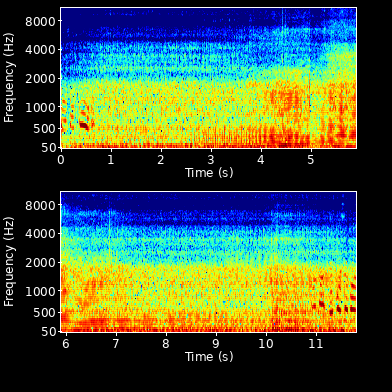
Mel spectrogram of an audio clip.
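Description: A Yamaha Ténéré XTZ motorcycle revs and accelerates through loose sand, the engine rising and falling loudly and close, with rider voices talking over it.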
